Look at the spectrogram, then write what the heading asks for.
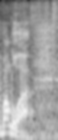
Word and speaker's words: Valois: Não sei se a pronúncia é essa. Se for francês, é Valois.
